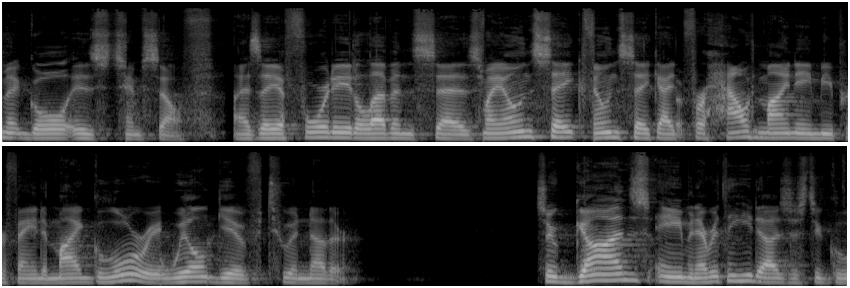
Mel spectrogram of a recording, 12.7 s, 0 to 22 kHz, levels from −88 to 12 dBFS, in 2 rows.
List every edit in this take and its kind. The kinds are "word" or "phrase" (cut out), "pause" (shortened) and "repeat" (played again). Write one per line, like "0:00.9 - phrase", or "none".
0:00.9 - word
0:03.6 - word
0:04.4 - word
0:05.1 - word
0:05.6 - word
0:07.5 - word
0:07.9 - word
0:11.2 - word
